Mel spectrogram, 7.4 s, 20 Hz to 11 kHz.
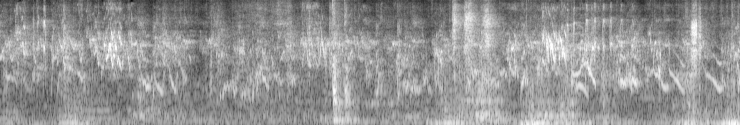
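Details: Budgerigar flock, Australian parrots, recorded 13 March 2024: continuous high chattering and warbling chirps with scattered squawks, plus a few soft low thumps in the background.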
